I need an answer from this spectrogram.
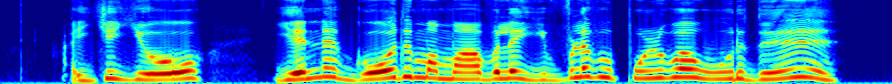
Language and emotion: Tamil, disgusted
